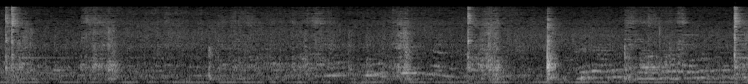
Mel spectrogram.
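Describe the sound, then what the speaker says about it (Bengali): Crushed garlic and green chili frying in a pan, a close crackling sizzle broken by repeated sharp scrapes and clacks of stirring. "রসুন লঙ্কা থেতো করে রেখেছিলাম দিলাম এবার এটাকে ভালো করে ভাজবো"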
